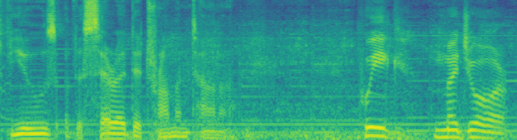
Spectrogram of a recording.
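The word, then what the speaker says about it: Puig Major: Pig majour. Pig mahor. Not sure how you pronounce it. It's pronounced puj mahor.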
